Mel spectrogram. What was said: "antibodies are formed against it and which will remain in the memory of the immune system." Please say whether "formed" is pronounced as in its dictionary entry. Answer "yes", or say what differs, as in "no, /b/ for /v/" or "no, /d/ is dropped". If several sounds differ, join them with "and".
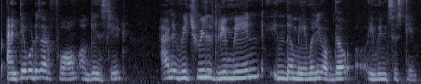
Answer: no, /d/ is dropped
